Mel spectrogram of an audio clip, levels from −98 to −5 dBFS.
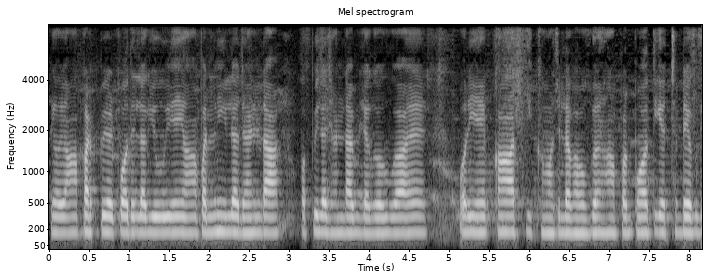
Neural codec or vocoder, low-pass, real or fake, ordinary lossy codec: codec, 16 kHz, 2 kbps, FunCodec, trained on Chinese and English, 25 frames a second; none; fake; none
